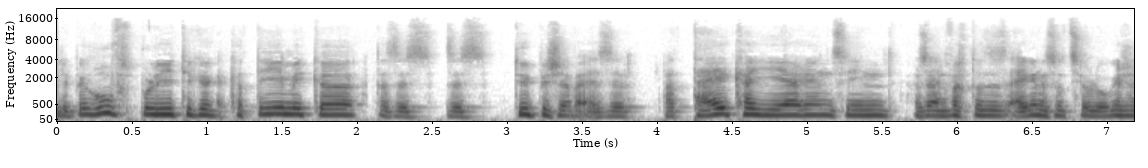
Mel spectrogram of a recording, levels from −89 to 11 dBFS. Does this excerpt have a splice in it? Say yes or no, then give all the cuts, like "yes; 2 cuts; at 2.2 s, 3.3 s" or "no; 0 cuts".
yes; 4 cuts; at 1.1 s, 2.1 s, 2.6 s, 5.6 s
